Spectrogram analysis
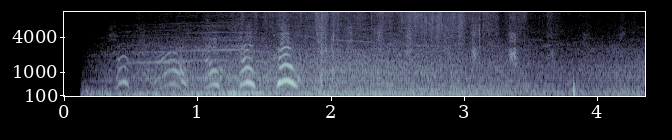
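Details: A Jack Russell Terrier lure chasing gives a quick run of high, arched yipping whines over steady background noise.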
